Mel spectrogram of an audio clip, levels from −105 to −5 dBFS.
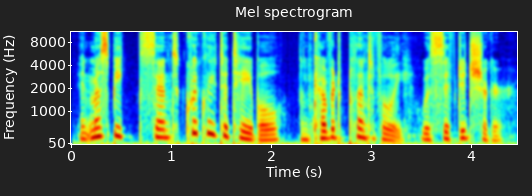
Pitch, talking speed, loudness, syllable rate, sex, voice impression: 205 Hz, 175 wpm, -18 LUFS, 5.5 syllables/s, female, very feminine, adult-like, slightly middle-aged, very thin, slightly relaxed, slightly weak, slightly dark, hard, clear, fluent, slightly raspy, slightly cute, slightly cool, intellectual, very refreshing, slightly sincere, calm, friendly, reassuring, very unique, elegant, sweet, slightly lively, kind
